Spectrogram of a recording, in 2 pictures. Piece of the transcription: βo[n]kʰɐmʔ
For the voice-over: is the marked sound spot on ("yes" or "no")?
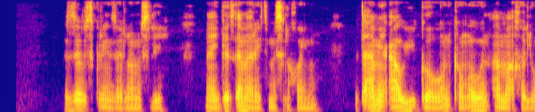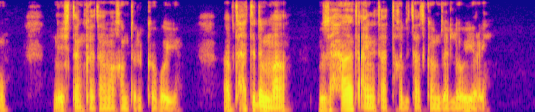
yes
